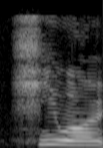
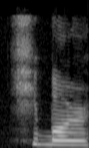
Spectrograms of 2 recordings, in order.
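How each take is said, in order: First: No p sound is heard before the final syllable. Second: A p sound is heard before the final syllable. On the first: The speaker calls it right. "받침을 빼고 시월 이렇게 합니다" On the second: The speaker calls it wrong. "발음이 좀 이상하죠?"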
